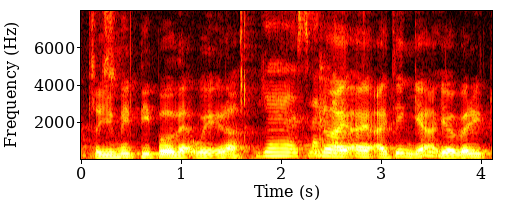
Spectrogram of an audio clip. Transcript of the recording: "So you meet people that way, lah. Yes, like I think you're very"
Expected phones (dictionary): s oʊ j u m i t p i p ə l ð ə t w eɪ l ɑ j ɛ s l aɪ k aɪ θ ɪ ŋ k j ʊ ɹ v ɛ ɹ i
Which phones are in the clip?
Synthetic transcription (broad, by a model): s oʊ j u m i t p i p ə l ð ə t w eɪ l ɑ j ɛ s n aɪ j aɪ t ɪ ŋ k j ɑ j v ɛ ɹ i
